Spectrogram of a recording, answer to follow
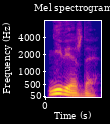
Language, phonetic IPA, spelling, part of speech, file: Russian, [nʲɪˈvʲeʐdə], невежда, noun, Ru-невежда.ogg
- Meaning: ignoramus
